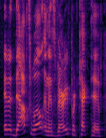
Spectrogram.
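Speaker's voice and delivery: ordinary talk, nothing marked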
